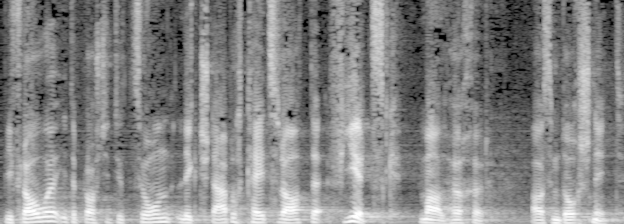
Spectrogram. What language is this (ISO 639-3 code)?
gsw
